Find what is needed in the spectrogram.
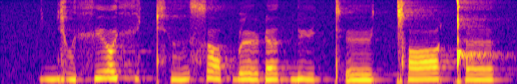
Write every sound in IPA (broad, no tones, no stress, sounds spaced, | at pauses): ɟ ɔ̤ xʲ ɔ xʲ ə̤ cʰ ə̤ s ɔ ɓ ø ɽ ə ɠ y tʼ ø ǀ ɔ ǃ ə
